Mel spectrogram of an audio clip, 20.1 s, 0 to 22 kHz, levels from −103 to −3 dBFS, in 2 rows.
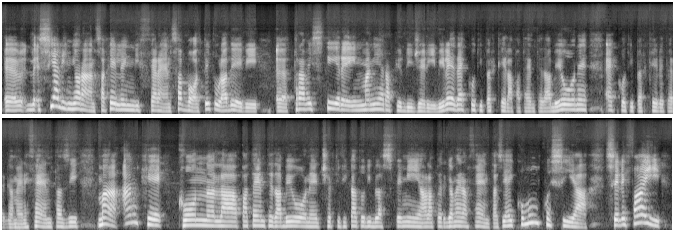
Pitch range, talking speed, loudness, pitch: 140-180 Hz, 145 wpm, -17 LUFS, 155 Hz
